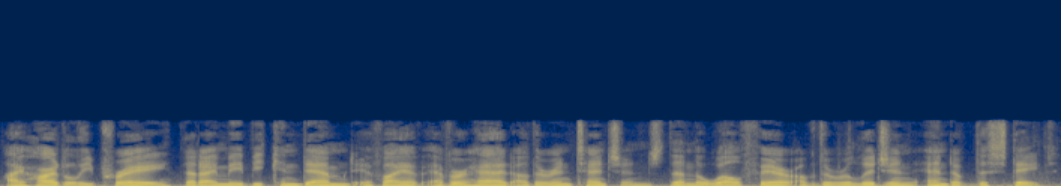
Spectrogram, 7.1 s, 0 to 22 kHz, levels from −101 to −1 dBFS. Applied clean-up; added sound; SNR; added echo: none; Truck; 17 dB; none.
